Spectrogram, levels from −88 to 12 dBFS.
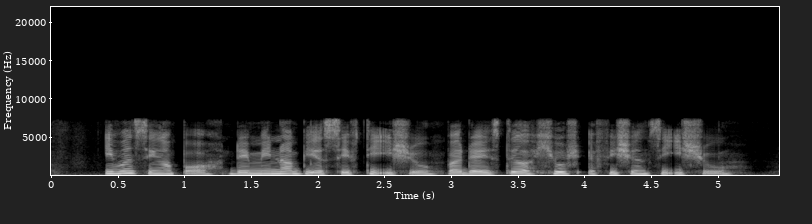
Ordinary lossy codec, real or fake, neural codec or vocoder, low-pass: none; real; none; 7.2 kHz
